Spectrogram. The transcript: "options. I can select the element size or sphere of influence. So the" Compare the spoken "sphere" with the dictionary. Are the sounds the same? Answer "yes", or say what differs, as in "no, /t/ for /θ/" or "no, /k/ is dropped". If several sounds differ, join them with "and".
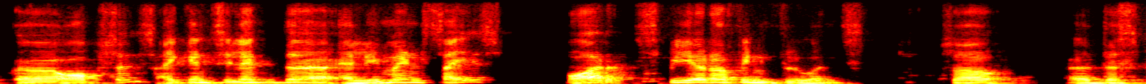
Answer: no, /p/ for /f/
